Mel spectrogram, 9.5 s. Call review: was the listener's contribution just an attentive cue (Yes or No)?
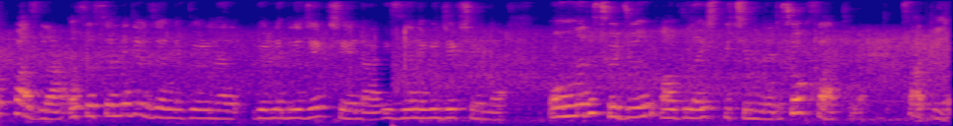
No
